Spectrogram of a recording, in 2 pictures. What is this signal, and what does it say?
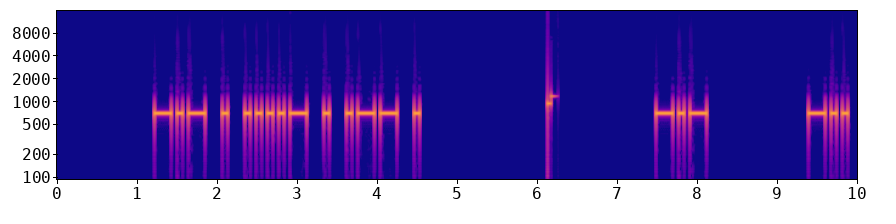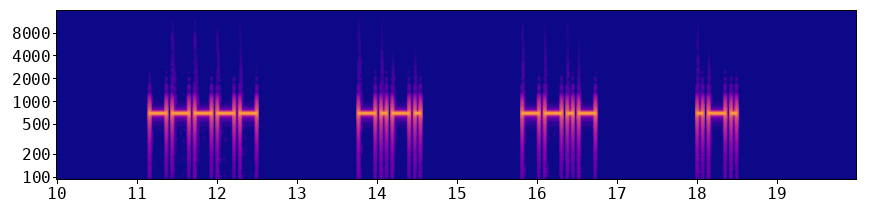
Morse code, heard as a keyed tone, about 17 wpm, spaced as for 9 wpm, 700 Hz. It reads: KE4EWE KD0CQR
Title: USA Call Signs - 6 Characters - 6x Character Spacing - 17wpm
